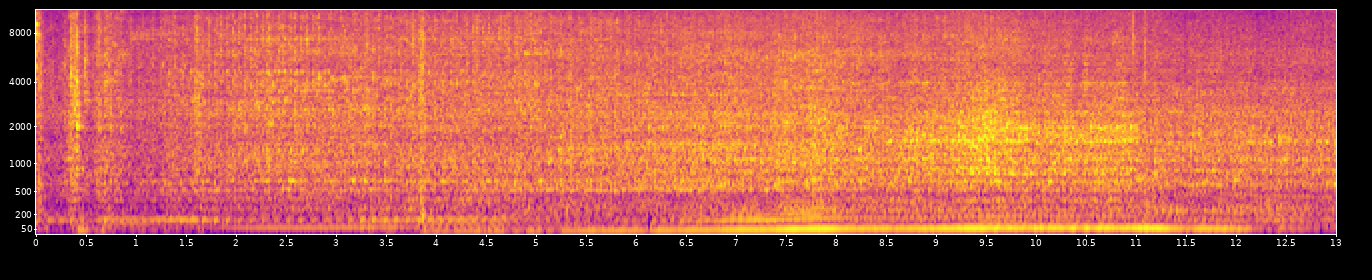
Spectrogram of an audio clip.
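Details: 1997 Zetor 4340 59 hp 4x4 diesel cab tractor with loader, 1447 hours, unserviced as traded in, 540 PTO: even low diesel drone swelling and settling as revs rise and ease, no knocks, PTO engaged; normal running.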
